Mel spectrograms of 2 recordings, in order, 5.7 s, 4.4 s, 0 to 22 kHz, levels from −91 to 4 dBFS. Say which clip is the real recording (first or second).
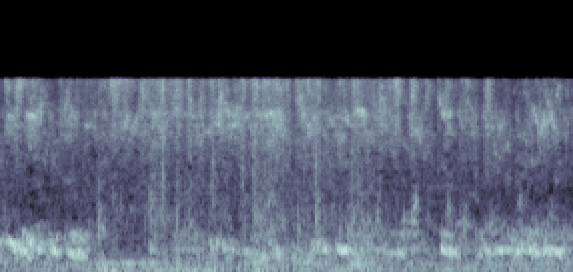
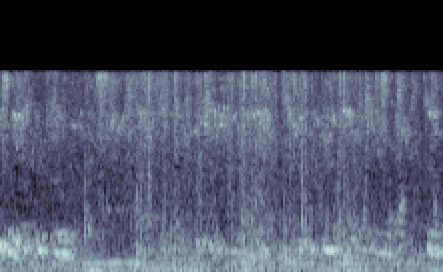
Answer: second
